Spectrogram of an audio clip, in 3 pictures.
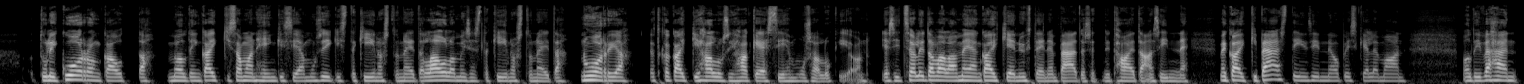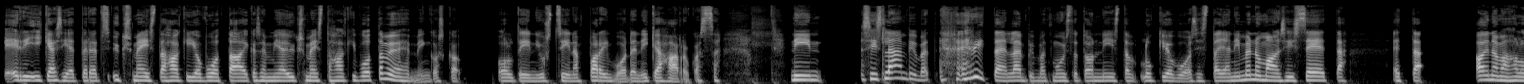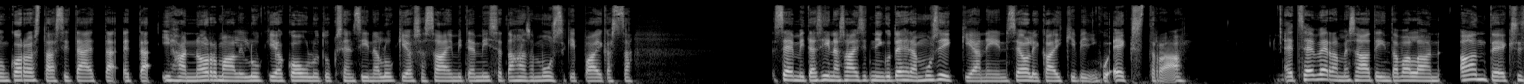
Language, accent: Finnish, native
